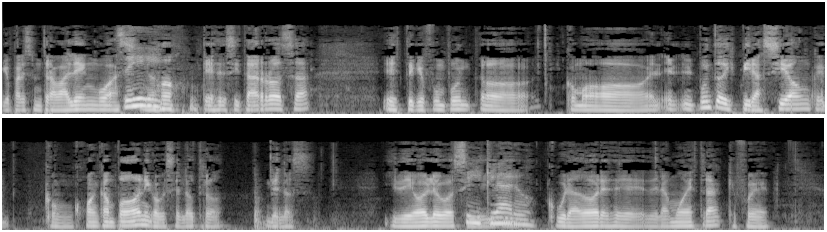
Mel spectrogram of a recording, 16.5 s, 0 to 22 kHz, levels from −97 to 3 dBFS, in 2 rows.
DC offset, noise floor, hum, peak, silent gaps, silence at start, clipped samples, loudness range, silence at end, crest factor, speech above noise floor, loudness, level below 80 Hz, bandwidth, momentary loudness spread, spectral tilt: 0.2%; -45 dBFS; none; 0 dBFS; none; 0 s; under 0.1%; 4 LU; 0.55 s; 16 dB; 29 dB; -16 LUFS; -44 dBFS; 11 kHz; 13 LU; -5.5 dB/octave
